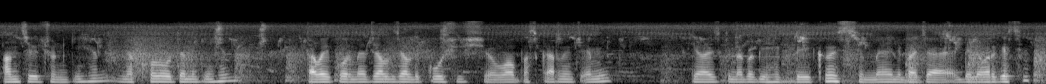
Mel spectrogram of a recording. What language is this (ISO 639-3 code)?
kas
